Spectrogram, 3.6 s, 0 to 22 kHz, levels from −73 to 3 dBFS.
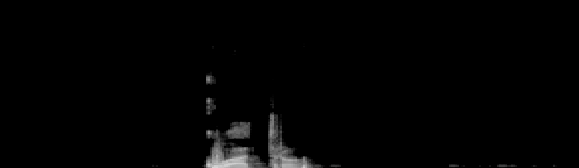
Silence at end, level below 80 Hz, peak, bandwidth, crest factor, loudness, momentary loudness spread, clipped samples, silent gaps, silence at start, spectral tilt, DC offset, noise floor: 1.7 s; -54 dBFS; -2 dBFS; 12.5 kHz; 22 dB; -18 LUFS; 14 LU; under 0.1%; none; 1.3 s; -7 dB/octave; under 0.1%; under -90 dBFS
